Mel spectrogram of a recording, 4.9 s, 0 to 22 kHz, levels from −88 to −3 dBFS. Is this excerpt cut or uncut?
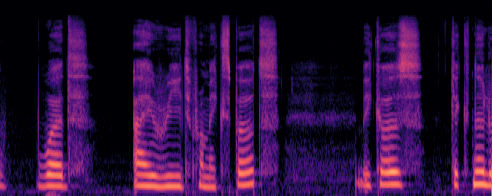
cut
